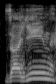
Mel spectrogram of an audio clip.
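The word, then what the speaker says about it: Zay (זה): The Hebrew word Zayin He, pronounced Zay, can mean this or that.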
